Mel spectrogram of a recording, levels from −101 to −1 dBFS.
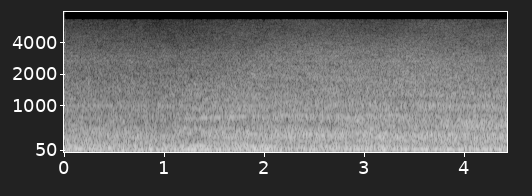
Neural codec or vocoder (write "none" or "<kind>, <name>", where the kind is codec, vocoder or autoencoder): none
